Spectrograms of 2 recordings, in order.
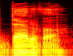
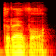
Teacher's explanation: metathesis, when two sounds flip places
